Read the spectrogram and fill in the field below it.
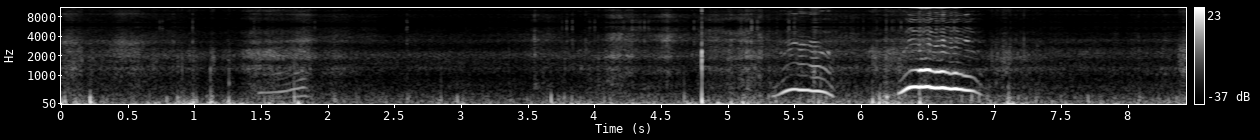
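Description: A snowboard scrapes over hard snow.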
